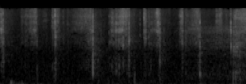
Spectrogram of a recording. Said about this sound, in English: All right, then I need to shuffle the nine locations. Pick one at random.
